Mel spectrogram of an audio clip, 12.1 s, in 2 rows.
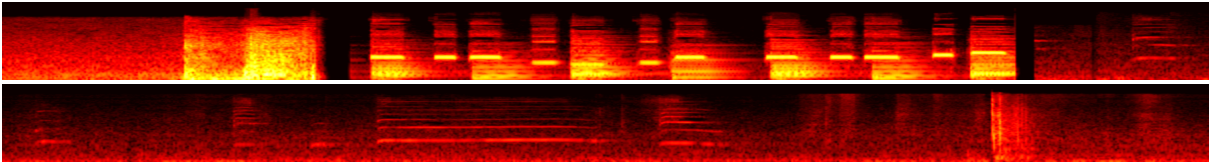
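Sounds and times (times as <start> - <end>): kittens meowing: 5.2 - 6.5, 7.1 - 9.8.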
